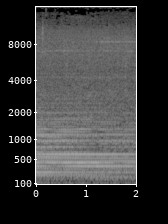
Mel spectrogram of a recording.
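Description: Grand piano chord held and ringing, slowly fading with no new notes struck.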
